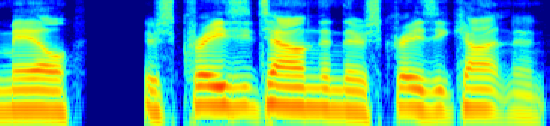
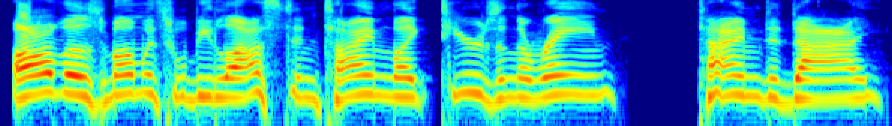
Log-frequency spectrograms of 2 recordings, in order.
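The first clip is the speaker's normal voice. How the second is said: higher-pitched frog puppet voice; Kermit the Frog; 4 semitones higher than usual. Acted. Streamer reading a chat's movie monologue, high frog impression. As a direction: recite it solemnly in a puppet frog voice. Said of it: "Kermit the Frog says".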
